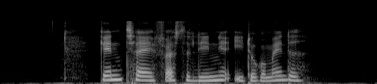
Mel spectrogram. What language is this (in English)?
Danish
